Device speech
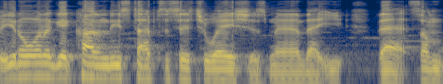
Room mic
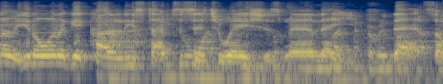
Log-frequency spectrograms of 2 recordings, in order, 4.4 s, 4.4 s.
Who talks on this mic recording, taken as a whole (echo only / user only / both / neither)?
both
